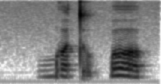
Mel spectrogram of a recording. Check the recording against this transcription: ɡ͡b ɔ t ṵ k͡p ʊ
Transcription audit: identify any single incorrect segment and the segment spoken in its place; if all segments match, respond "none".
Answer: ɔ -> ʊ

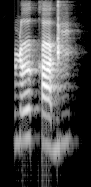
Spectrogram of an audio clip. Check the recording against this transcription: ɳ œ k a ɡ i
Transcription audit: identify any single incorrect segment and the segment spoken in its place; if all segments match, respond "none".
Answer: none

